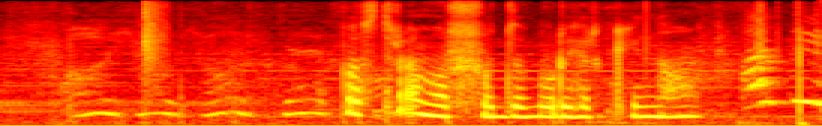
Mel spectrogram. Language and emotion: Russian, sad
